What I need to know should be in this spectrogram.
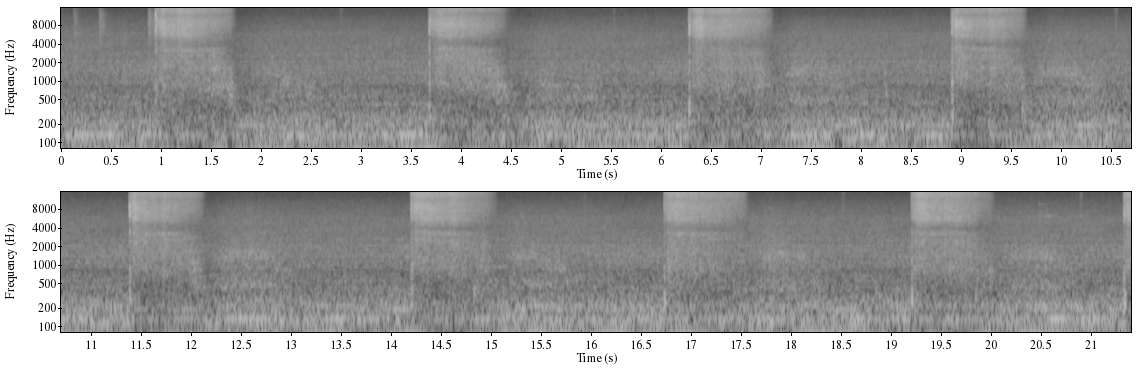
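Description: A man breathes out sharply with each lift of his hips.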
